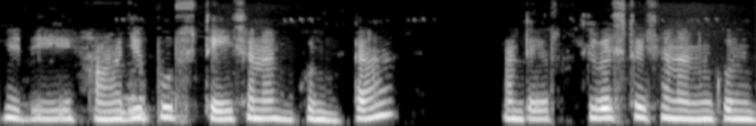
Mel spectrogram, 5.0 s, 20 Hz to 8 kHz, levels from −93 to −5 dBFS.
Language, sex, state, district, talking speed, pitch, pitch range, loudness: Telugu, female, Telangana, Karimnagar, 95 wpm, 205 Hz, 200-225 Hz, -18 LUFS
